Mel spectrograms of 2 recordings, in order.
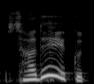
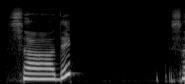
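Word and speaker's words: Sa Đéc: くないわけではないんですが「タインフォーサデック」って書いてるのであの「サデック」っていうのが日本語にするとですね「サデーク」っていうふうに結構言われるみたいです。でも多分発音的には「サーデッサーデッ」みたいな感じなので、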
